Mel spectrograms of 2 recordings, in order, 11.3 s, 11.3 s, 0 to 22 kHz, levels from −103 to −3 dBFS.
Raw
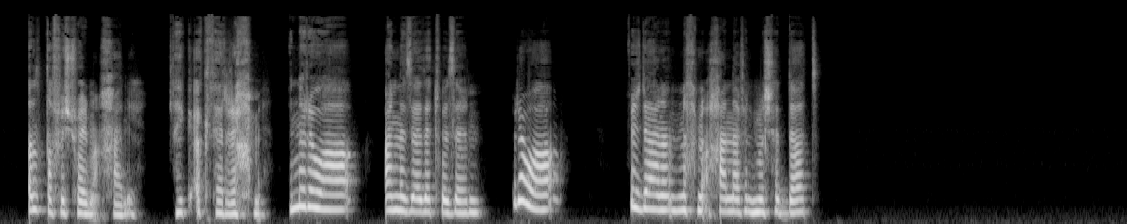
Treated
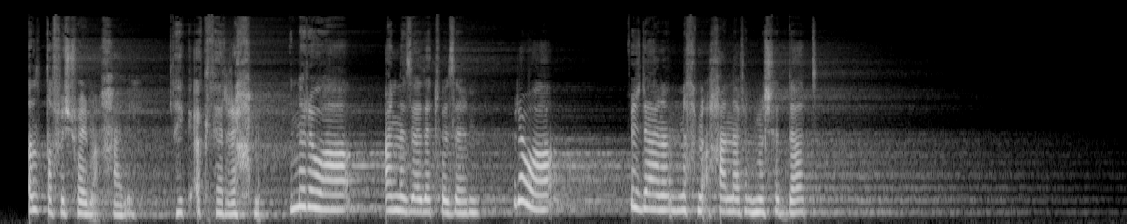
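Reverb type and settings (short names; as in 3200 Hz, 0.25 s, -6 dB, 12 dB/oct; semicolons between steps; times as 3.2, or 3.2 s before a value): plate-style reverb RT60 4.7 s, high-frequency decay 0.65×, DRR 16 dB; gain -4.5 dB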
